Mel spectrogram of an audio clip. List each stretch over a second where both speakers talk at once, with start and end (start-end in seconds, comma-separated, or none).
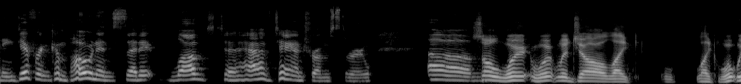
none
